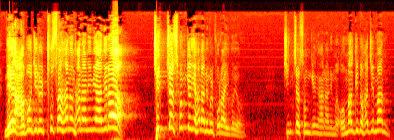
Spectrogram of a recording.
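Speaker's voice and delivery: loud, high impassioned preaching; preaching climax. Acted. Pastor crying out to the congregation, impassioned loud preaching.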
